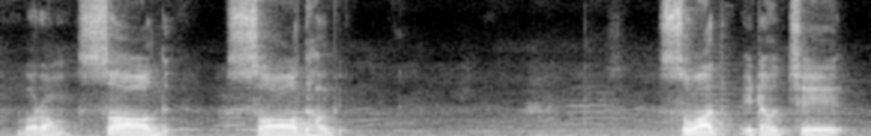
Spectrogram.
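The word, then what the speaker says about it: صاد: দাল দাল এরপর হচ্ছে জাল জাল র যাই যাই সিন সিনশিনশিন সদ সদ সদ সদ উচ্চারণের ক্ষেত্রে আমরা যে ভুলটা সাধারণত করে থাকি আমরা পড়ি সয়াদ সয়াদ সয়াদ হবে না বরং সদ সদ হবে সয়াদ এটা হচ্ছে কমন মিস্টেক তো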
